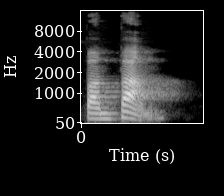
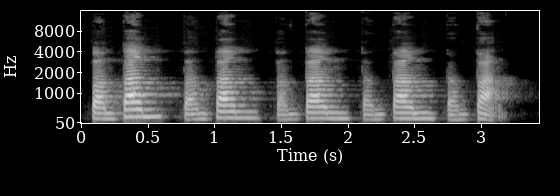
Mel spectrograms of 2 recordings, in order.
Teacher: if you remember an I am is a foot and it's a unstressed followed by a stressed syllable it goes bum bum so I Amic pentameter would be five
